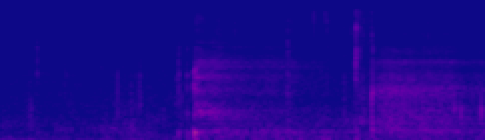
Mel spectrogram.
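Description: A chair being shifted and handled: a light knock about a second in, then soft breathy rustling with a couple of small clicks near the end.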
